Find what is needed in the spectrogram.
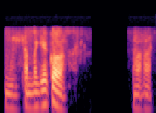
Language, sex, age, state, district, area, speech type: Manipuri, male, 18-30, Manipur, Chandel, rural, conversation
